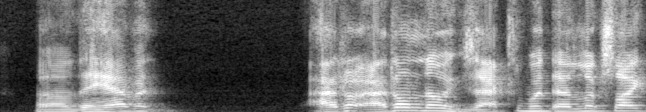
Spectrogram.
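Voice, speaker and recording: A man speaks with a North Florida accent. His pitch varies in an ordinary way. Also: very clean recording, silent background. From US South. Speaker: retired general, military commentator. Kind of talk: panel debate. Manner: halting.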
